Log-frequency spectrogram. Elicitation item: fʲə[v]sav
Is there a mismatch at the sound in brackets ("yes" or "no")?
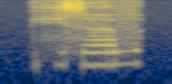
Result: yes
